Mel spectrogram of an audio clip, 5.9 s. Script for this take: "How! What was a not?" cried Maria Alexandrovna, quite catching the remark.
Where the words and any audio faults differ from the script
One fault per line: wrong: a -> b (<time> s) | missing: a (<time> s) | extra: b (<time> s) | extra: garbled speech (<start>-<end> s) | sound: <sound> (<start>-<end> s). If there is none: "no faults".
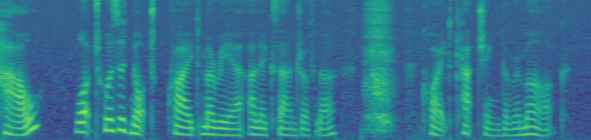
sound: sniff (3.6-4.1 s)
